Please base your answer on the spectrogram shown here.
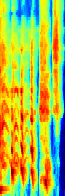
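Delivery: airy breathy giggle; soft unvoiced chuckle; light laugh. Real, not acted. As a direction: laugh softly at a kind remark. Laughing at student's comment.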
